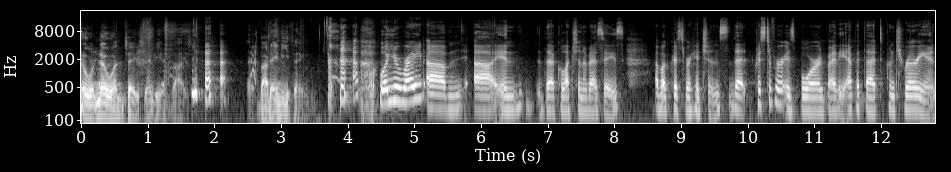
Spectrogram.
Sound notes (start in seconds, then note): 1.6 laughing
